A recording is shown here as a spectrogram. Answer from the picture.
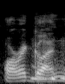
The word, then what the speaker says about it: Oregon: It's Oregon, not Oregon.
